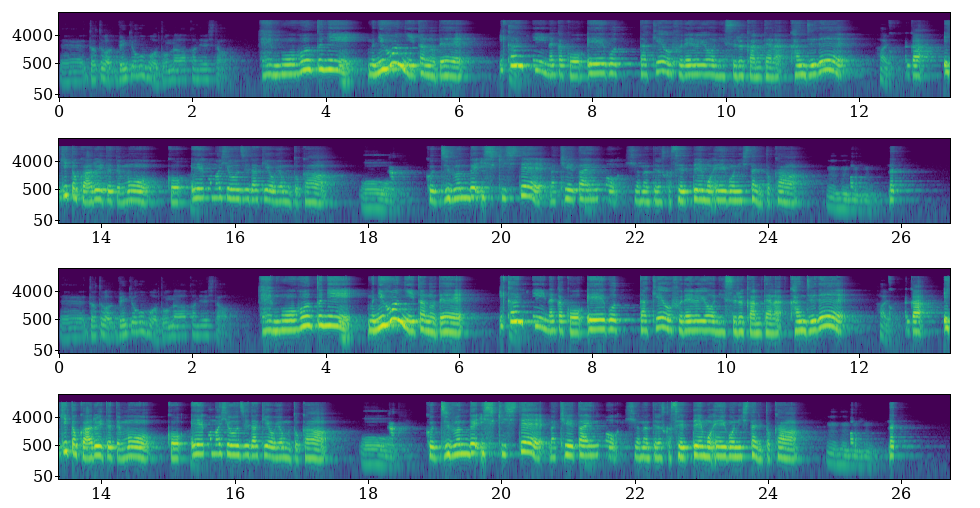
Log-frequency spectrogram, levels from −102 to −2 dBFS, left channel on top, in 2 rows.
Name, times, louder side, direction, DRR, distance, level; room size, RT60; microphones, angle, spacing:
voice 1, 0.0-2.6 6.7-6.9 12.3-12.5 15.3-15.5 17.9-18.5 21.2-21.4 24.9-25.6, right 1 dB, 15° right, 7 dB, 1.0 m, -40 dB
voice 2, 3.0-6.1 6.6-8.4 8.7-11.8 12.7-17.4 18.3-18.4 18.9-24.5 25.8-25.9, right 3 dB, 40° right, 13 dB, 0.3 m, -24 dB
19.5 x 10.5 x 4.4 m, 1.1 s
head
